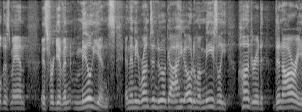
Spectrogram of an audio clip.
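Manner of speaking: loud, rising pulpit voice driving the point home; full-force preaching. Acted. Preacher pressing the congregation on mercy, full force. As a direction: preach it out to the whole room.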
